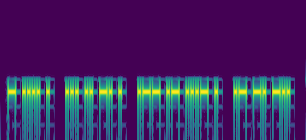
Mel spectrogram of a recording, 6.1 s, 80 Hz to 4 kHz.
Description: Morse code, heard as a keyed tone, about 25 wpm, 750 Hz. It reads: THE SINE WAVE AND
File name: Archive / 25 WPM / 25WPM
